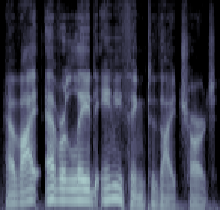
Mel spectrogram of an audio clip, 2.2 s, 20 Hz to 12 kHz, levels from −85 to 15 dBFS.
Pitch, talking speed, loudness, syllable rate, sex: 110 Hz, 220 wpm, -19 LUFS, 6.0 syllables/s, male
